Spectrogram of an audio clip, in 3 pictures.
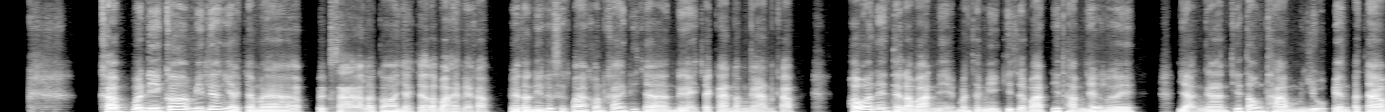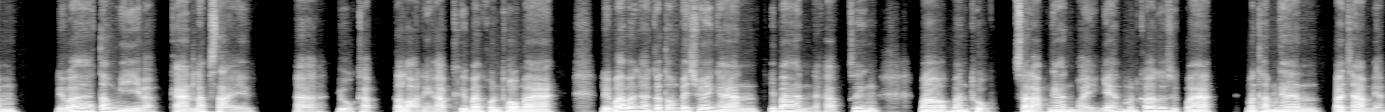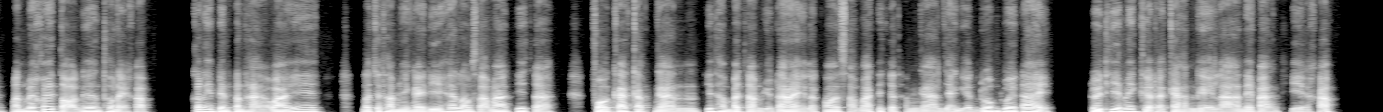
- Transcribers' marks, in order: none
- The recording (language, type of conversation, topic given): Thai, advice, ฉันจะจัดกลุ่มงานอย่างไรเพื่อลดความเหนื่อยจากการสลับงานบ่อย ๆ?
